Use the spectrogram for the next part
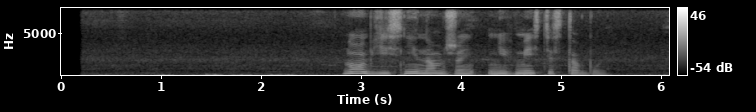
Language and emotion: Russian, neutral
